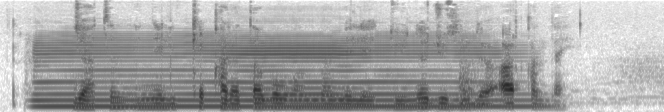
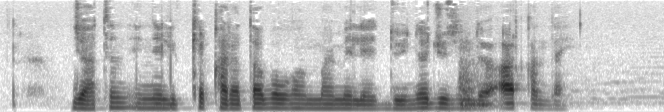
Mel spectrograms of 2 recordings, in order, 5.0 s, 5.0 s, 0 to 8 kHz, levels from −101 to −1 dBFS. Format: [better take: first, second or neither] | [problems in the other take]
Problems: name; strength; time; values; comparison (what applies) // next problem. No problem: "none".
second | background sound (Wind instrument, woodwind instrument); 2 dB below the speech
